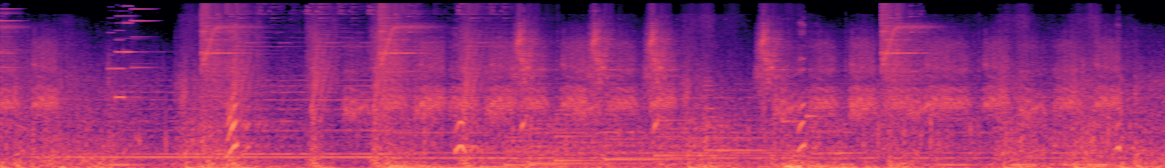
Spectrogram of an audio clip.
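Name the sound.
crows cawing in video game Zelda Echoes of Wisdom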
